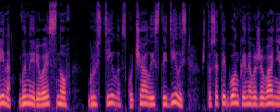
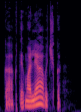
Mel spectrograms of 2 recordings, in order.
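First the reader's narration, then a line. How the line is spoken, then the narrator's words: Deep low voice. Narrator (Russian): басил своим низким голосом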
